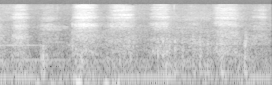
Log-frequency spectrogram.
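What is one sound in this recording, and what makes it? A baby claps hands.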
